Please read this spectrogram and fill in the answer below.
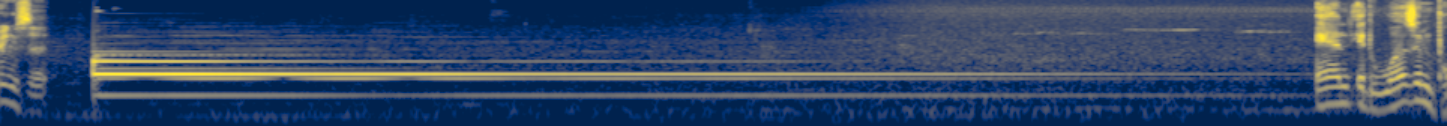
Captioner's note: loud deep ringing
